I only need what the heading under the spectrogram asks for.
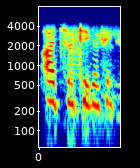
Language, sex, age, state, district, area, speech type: Bengali, female, 18-30, West Bengal, Hooghly, urban, conversation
